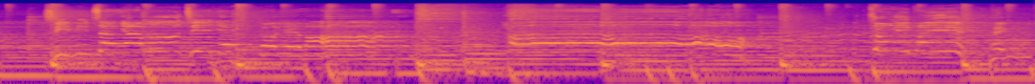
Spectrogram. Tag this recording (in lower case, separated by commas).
singing, music of asia, music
